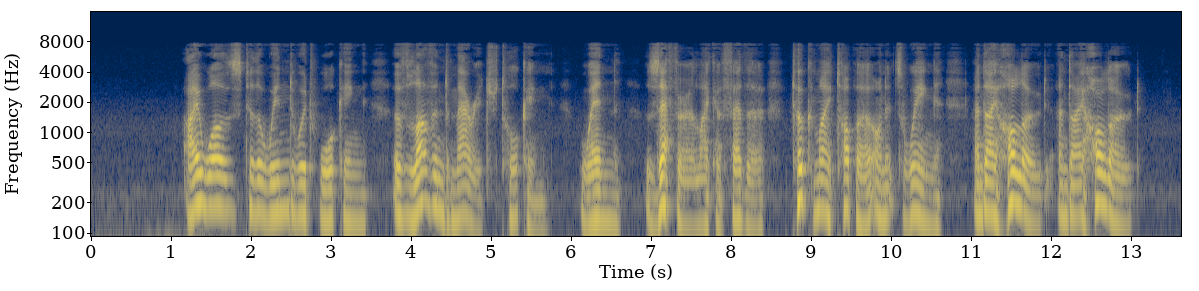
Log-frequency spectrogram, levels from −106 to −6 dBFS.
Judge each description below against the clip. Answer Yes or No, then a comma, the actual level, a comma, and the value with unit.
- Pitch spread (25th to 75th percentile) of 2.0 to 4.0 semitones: No, wide, 5.5 semitones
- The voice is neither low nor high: Yes, medium, 145 Hz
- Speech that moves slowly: Yes, slow, 130 wpm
